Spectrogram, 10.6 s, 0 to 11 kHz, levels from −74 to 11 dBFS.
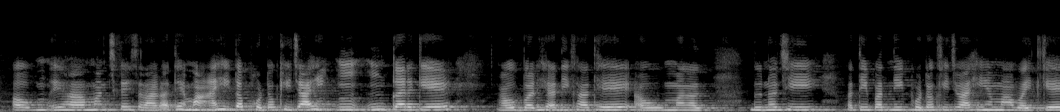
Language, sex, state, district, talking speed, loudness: Chhattisgarhi, female, Chhattisgarh, Bilaspur, 145 wpm, -16 LUFS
